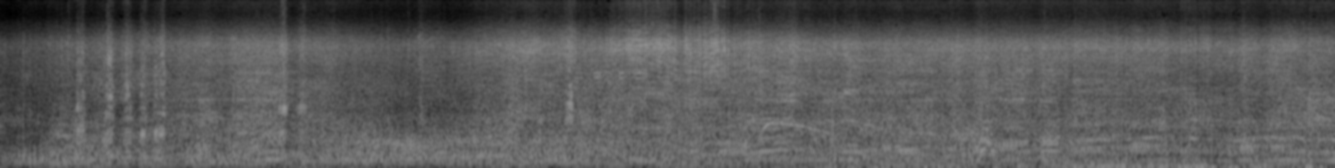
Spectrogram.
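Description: A quad bike engine roars and revs up and down close by.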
